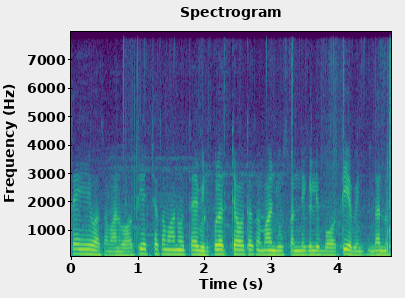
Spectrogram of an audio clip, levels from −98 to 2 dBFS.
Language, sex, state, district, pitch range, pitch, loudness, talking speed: Hindi, male, Bihar, Katihar, 140-160 Hz, 145 Hz, -16 LUFS, 260 wpm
